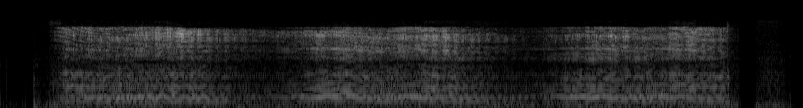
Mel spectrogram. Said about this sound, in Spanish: Pequeños remolinos jugaban con las hojas que caían bailoteando en el aire, y un rumor de abejas flotaba en la tarde de verano.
